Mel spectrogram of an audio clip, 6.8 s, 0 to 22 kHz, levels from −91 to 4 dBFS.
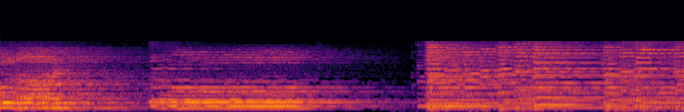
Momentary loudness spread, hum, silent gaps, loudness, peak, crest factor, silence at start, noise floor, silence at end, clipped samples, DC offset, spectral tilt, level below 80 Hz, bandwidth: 15 LU; none; none; -26 LUFS; -10 dBFS; 16 dB; 0 s; -51 dBFS; 0 s; under 0.1%; under 0.1%; -8.5 dB/octave; -66 dBFS; 5 kHz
